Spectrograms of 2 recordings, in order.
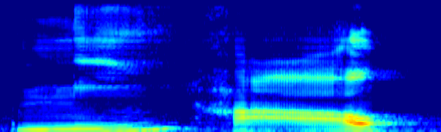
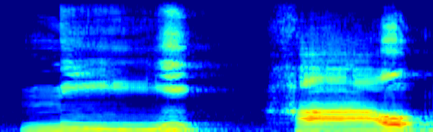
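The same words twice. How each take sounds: First: The first syllable rises, then the second dips. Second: Both syllables are said in a low dipping tone. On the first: The speaker calls it right. "cambio de tono de ni hao a ni hao" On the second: The speaker calls it wrong. "si nosotros leemos el ni hao con, con terceros tonos, se lee así"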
